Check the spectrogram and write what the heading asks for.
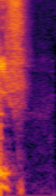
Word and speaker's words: Yves: wird der Ives oder Ives ausgesprochen? – Yves. Yves. Yves. Sicher? Yves. Ja, sicher. Wie Yves Saint Laurent, dieser.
